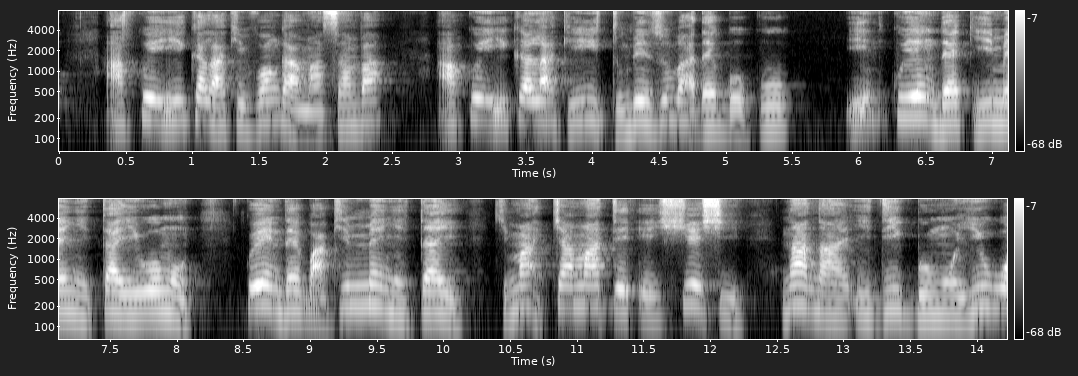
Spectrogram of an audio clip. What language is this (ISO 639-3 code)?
afo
